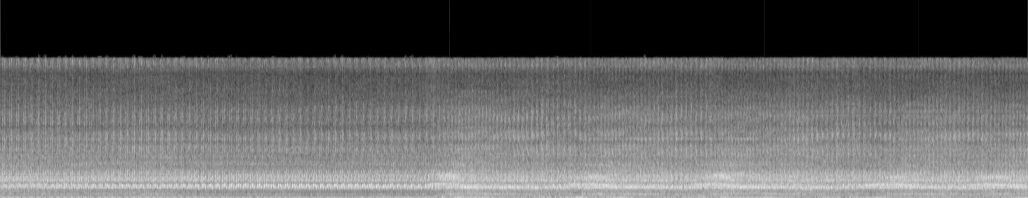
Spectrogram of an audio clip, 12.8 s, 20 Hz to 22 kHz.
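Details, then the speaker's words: Daihatsu Gran Max 1.3 with abnormally rough engine noise: rough idle with fast uneven metallic ticking clatter about four a second; teardown planned to check piston, bearings or valves. "Hai demos Bro suara saat mesin hidup itu kasar seperti ini makanya kita akan membongkar untuk melihat apakah dari piston dari metal atau dari klep yang bunyi"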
